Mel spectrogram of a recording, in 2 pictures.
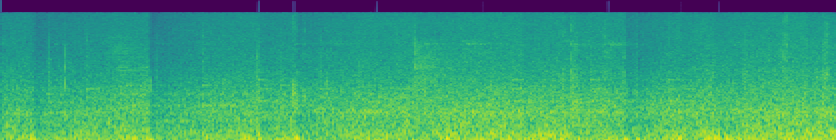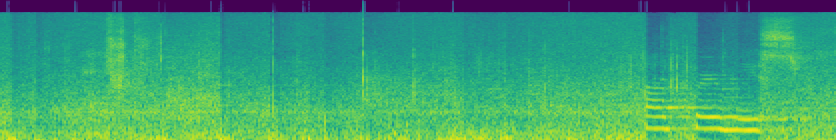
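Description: Steady, loud rustling and rubbing noise on a clip-on microphone as a large paper booklet is handled and pressed close to it, with a short stretch of a child's speech near the end.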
